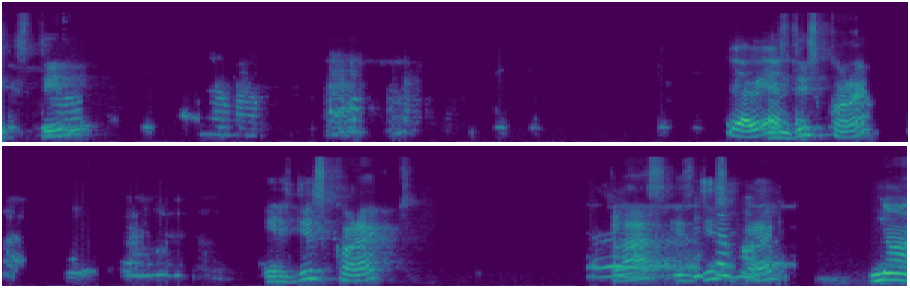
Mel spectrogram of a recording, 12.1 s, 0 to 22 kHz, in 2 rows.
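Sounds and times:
garbled voice over video call: 0.0 - 9.0, 9.9 - 12.0.

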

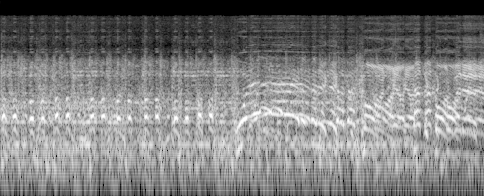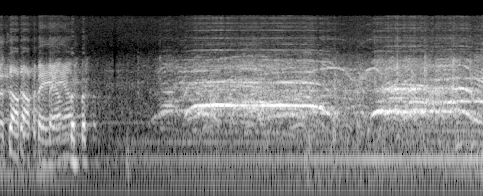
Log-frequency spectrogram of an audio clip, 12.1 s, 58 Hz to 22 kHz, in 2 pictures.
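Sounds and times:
steady low hum: 0.0 - 12.0
concert audience cheering: 8.0 - 12.0
long whoops: 8.0 - 12.0.

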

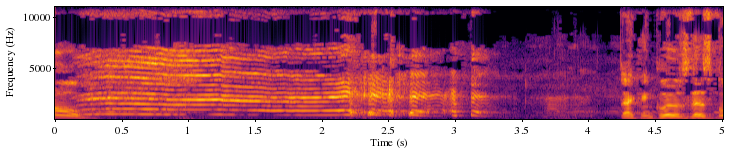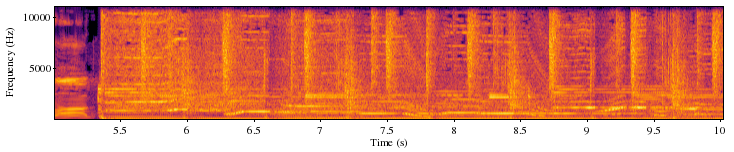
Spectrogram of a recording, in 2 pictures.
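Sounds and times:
young child crying: 0.0 - 3.9.

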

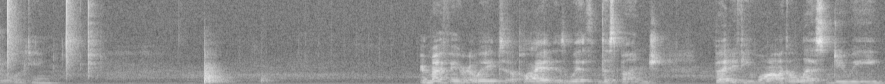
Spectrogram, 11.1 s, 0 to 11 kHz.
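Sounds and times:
sharp knock on a surface: 2.6 - 3.4.

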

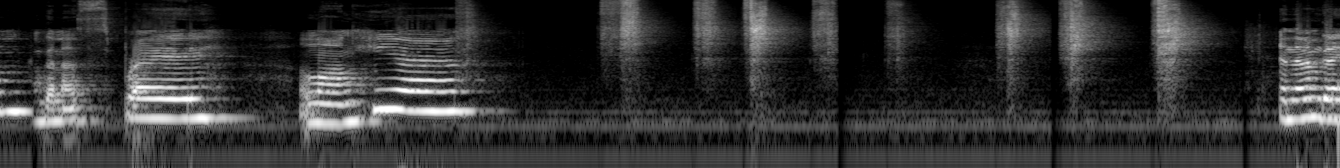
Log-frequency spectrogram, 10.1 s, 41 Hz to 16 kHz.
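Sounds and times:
aerosol spray hissing bursts: 4.5 - 9.1.

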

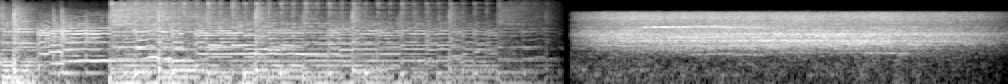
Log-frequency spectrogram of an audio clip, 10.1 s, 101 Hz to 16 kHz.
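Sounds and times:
steady hiss: 5.7 - 10.0.

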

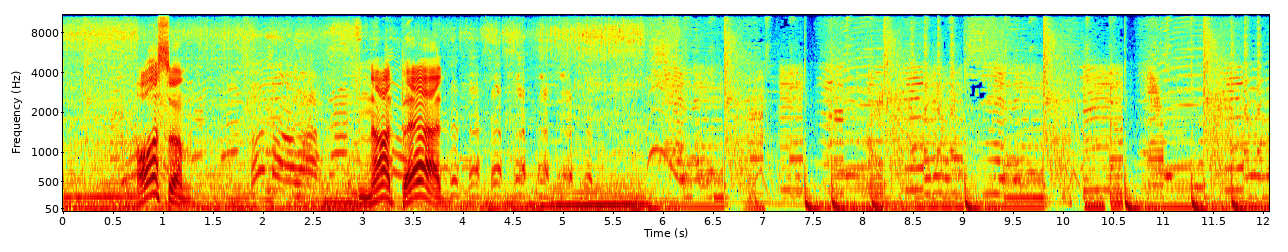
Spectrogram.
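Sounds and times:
car engine running: 0.0 - 7.0
men laughing: 0.7 - 6.6.

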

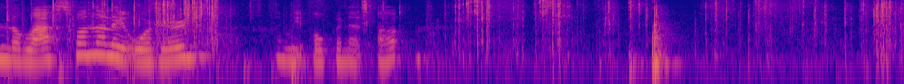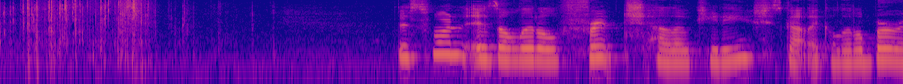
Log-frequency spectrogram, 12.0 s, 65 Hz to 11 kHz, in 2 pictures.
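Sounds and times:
wrapper crinkling and tearing: 0.0 - 1.7, 2.4 - 7.6.

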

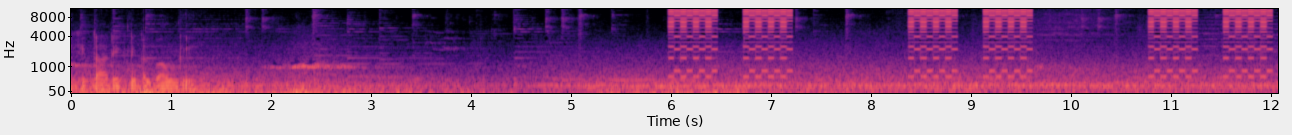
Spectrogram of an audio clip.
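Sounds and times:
phone ringing: 6.0 - 7.2, 8.4 - 9.7, 10.8 - 12.0.

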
